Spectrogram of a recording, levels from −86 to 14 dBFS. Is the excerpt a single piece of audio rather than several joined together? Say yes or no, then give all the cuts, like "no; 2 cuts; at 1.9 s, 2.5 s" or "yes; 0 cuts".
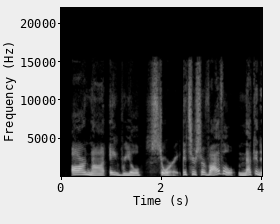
no; 1 cut; at 2.4 s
